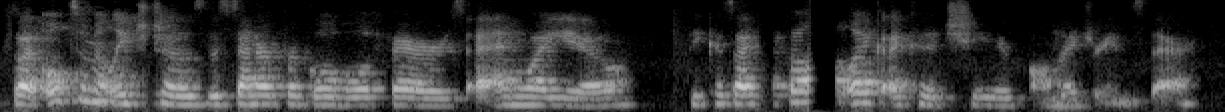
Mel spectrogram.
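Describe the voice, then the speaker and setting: A woman's voice: on the high side, fast, warm tone. Earnest storytelling woman, echoey lo-fi sound. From Southern California. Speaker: alumna guest. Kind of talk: recorded alumni interview. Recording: echoey lo-fi room.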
